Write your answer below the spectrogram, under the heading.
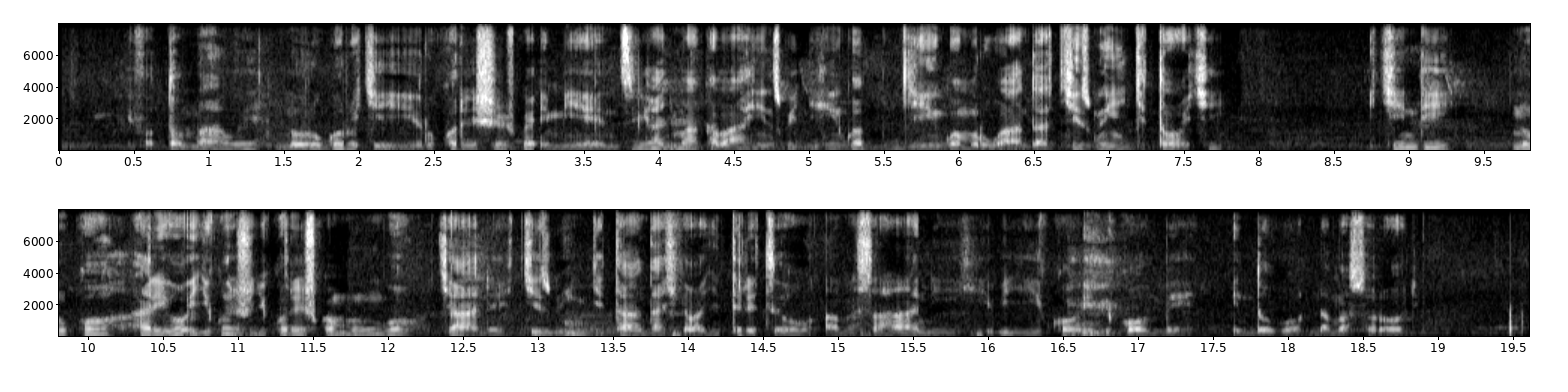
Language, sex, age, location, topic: Kinyarwanda, male, 25-35, Kigali, health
